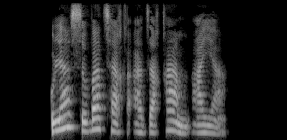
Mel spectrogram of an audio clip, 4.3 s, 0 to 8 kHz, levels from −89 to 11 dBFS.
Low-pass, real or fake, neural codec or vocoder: 7.2 kHz; real; none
